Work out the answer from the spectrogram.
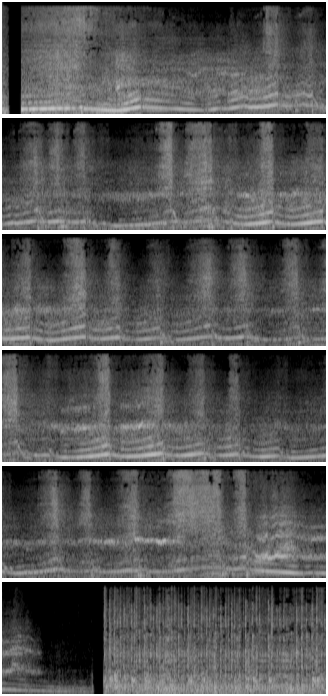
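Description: Toyota Supra straight-six revving up and down over and over, about once a second, with tyres squealing as the car does a smoky burnout and donuts; the revs fall away near the end.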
